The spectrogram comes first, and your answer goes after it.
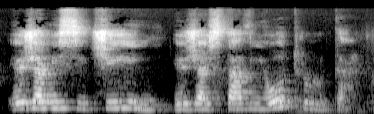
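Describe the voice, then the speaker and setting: A woman giving an earnest personal religious testimony, speaking haltingly and often repeating words and restarting phrases. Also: mid-range voice, warm tone, roomy sound. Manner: earnest, addresses listeners directly.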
